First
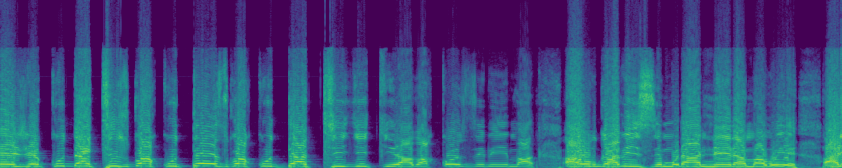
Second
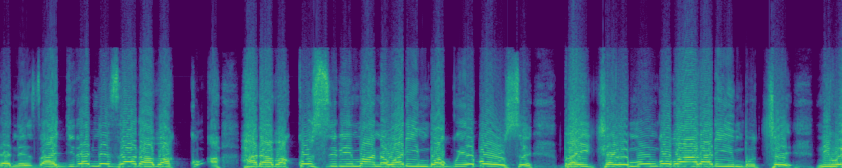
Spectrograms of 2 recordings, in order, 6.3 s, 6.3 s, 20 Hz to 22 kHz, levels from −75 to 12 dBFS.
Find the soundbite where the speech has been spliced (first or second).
first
